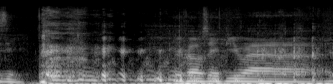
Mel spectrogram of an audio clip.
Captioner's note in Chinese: 笑声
